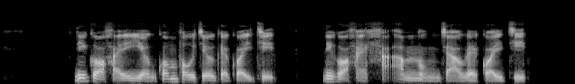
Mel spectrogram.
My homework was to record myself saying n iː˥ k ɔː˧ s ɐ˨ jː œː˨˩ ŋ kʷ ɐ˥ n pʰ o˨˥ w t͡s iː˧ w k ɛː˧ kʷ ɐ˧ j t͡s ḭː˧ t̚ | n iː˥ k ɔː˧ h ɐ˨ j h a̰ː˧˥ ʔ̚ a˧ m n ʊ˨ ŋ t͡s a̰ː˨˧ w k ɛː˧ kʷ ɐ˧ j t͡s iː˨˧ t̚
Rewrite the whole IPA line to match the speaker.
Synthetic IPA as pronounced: n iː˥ k ɔː˧ h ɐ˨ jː œː˨˩ ŋ kʷ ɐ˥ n pʰ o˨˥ w t͡s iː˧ w k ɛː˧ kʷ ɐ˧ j t͡s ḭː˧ t̚ | n iː˥ k ɔː˧ h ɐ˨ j h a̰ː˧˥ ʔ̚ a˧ m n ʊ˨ ŋ t͡s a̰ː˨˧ w k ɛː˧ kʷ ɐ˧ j t͡s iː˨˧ t̚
